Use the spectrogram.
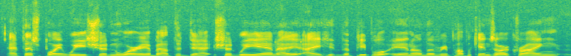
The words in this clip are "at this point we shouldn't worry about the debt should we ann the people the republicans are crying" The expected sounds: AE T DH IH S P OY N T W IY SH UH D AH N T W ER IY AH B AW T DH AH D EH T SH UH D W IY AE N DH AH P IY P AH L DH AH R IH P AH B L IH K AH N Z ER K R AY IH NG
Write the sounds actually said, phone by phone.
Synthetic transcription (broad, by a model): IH T DH IH S P OY N T W IY SH UH D N T W ER IY AH B AW T DH AH D EH T SH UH D W IY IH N DH AH P IY P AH N DH AH R IH P AH B L IH K AH N Z ER K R AY IH NG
